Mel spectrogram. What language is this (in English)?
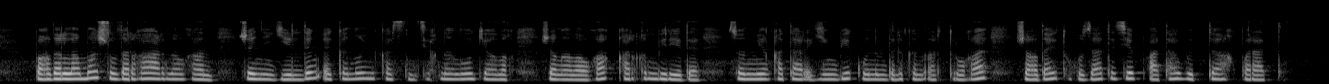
Kazakh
